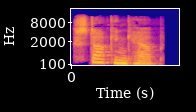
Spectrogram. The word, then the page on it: stocking cap: American English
